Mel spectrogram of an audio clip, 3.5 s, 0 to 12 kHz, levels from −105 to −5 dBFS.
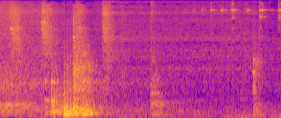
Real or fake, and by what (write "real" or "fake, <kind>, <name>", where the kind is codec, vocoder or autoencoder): fake, vocoder, BigVGAN v2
